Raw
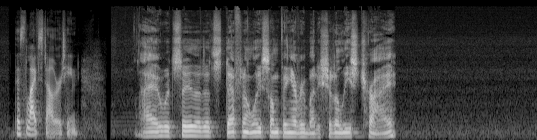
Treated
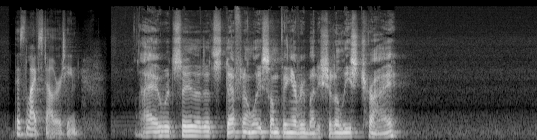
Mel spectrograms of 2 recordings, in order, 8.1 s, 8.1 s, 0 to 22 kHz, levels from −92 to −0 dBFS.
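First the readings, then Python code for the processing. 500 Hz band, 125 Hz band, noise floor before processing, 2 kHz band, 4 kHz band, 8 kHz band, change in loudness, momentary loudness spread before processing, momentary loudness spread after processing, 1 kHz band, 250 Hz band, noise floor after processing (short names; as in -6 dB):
+3.0 dB, +2.5 dB, -56 dBFS, +3.0 dB, +3.5 dB, +3.5 dB, +3.0 dB, 10 LU, 12 LU, -1.5 dB, +2.5 dB, -54 dBFS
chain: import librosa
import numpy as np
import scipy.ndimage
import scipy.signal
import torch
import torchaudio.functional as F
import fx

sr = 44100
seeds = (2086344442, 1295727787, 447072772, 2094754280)

y = fx.peak_eq(x, sr, hz=940.0, db=-13.0, octaves=0.38)
y = fx.hum_notches(y, sr, base_hz=60, count=4)
y = fx.rev_plate(y, sr, seeds[0], rt60_s=0.87, hf_ratio=0.95, predelay_ms=0, drr_db=17.5)
y = y * 10.0 ** (3.5 / 20.0)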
